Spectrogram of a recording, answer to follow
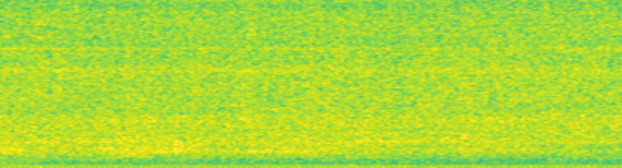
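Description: Steady outdoor background noise: a low rumble under an even hiss, with no distinct sound standing out.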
